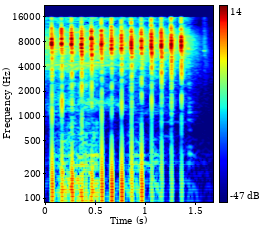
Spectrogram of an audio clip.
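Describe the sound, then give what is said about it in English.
A gas stove is switched on by a girl to boil eggs in a pot of water, its igniter clicking rapidly in a steady rhythm, about a dozen sharp clicks that fade out, with no voices. “Now she's onning the stove.”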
